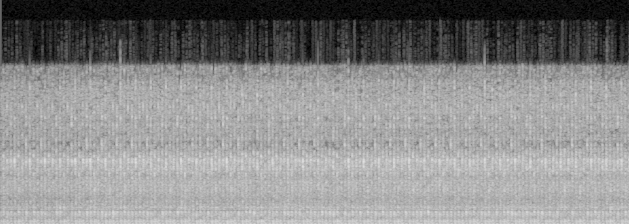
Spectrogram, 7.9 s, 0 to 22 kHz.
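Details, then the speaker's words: 1955 Ferguson TE20 (TEF) diesel tractor after fuel system work and bleeding, air filter off: even diesel clatter at about 160 beats a minute, steady with no misfire, rattles or vibrations. Normal idle. "Lovely. And there's no rattles or vibrations or that, and I'm very happy with it."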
